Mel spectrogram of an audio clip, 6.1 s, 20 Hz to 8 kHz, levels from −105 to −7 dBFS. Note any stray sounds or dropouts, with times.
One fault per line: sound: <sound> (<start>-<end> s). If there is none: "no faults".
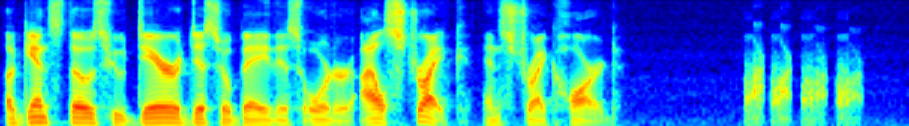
sound: laugh (5.0-5.8 s)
